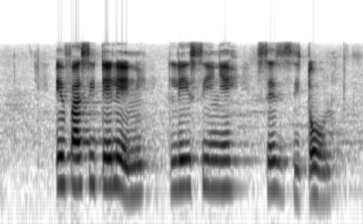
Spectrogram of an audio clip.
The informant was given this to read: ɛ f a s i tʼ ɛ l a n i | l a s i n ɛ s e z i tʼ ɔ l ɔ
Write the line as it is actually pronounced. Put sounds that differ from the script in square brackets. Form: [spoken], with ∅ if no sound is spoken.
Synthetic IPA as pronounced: ɛ f a s i tʼ ɛ l [e] n i | l [e] s i [ɲ] ɛ s e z i tʼ [ɔː] l ɔ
